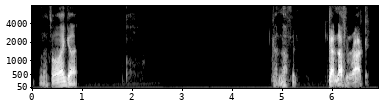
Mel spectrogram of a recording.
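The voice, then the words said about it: Imitation of Rocky's voice. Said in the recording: “That's my Rocky imitation ... It was pretty good.”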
